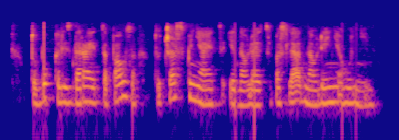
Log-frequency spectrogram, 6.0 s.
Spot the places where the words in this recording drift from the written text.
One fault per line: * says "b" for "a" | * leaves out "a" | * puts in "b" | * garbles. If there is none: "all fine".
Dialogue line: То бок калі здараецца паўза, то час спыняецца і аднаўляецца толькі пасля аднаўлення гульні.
* leaves out "толькі"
